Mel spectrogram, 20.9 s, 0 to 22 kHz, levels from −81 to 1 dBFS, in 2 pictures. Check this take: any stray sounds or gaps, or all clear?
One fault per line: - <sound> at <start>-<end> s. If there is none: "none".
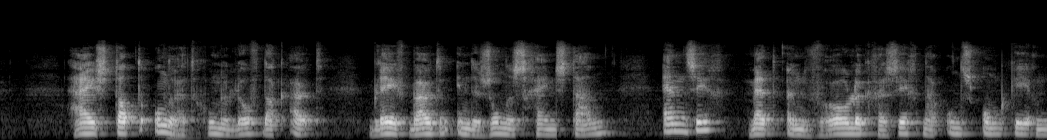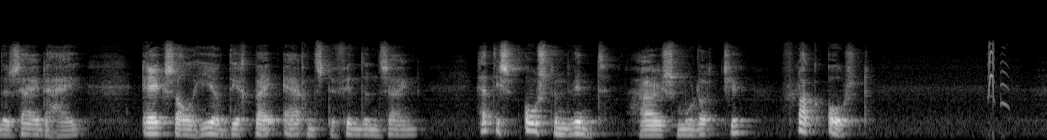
- squeak at 20.3-20.6 s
